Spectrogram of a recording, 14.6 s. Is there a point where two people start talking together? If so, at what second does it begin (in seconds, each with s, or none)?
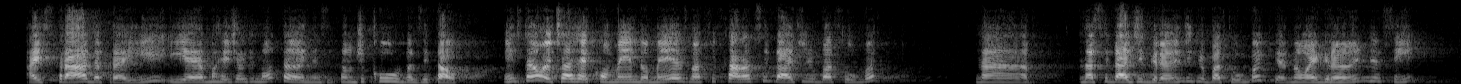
none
